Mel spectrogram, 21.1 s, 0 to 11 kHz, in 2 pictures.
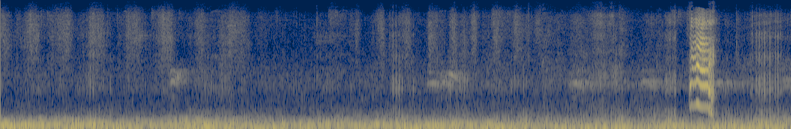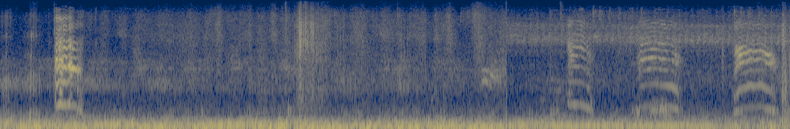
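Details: Stray cat filmed outdoors on a GoPro HERO8: after a stretch of low rumbling background, two drawn-out arched meows stand out, then a quick run of about five shorter meows closes the recording.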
